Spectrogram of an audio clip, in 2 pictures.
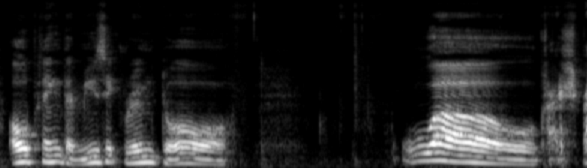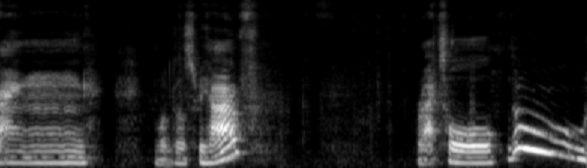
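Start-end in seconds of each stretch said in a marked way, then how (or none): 4.0-6.8 mock crash bang sounds; playful noise mimicry. Reader mimics instruments. 11.0-11.7 high excited ooh; light up at the sight; delighted ooh. Real, not acted. Reader sees instruments.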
